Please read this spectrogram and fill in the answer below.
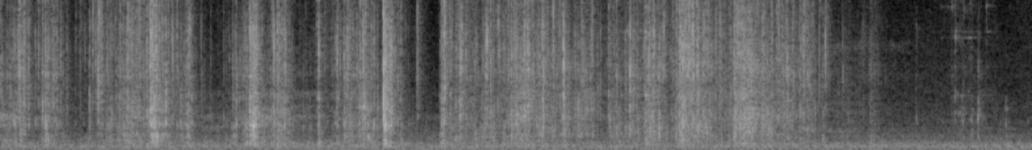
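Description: Thin clear plastic packaging crinkling as it is handled and pulled open, a dense irregular run of crackles that dies down about six seconds in.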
